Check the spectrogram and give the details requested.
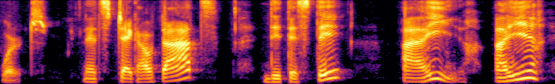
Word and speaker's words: détester: That one is A.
